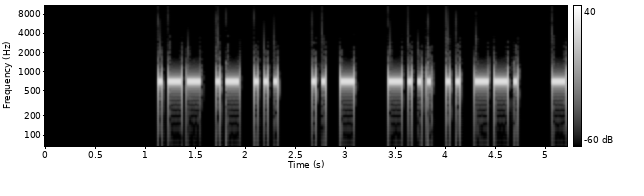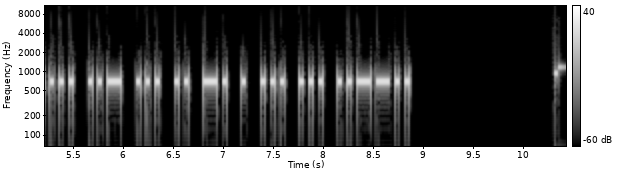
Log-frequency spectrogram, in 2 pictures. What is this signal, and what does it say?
Morse code, heard as a keyed tone, about 25 wpm, 700 Hz. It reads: WAS IT BIG BUSINESS?
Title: Sentences from Top 1000 Words - Review Part 1 - 25wpm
